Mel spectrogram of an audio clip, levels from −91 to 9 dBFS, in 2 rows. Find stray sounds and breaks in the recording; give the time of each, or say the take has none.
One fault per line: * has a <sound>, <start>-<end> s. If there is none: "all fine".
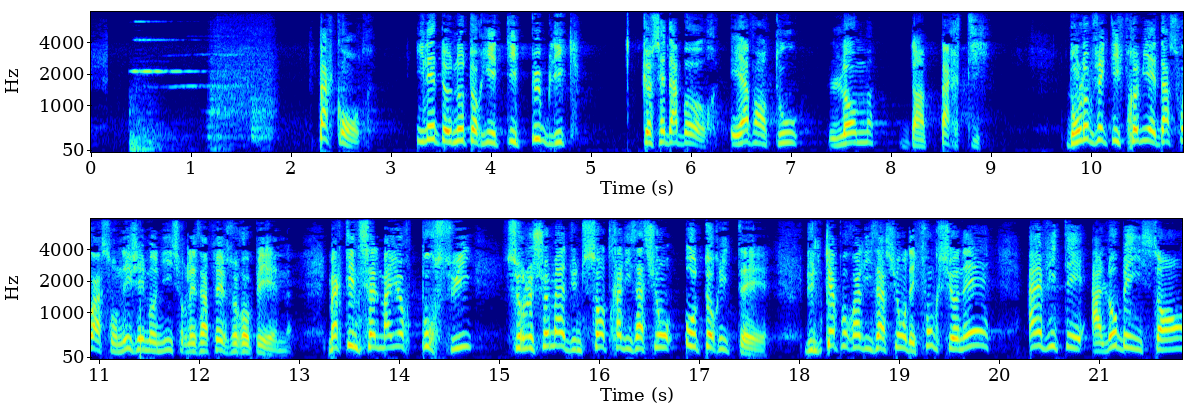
* has a squeak, 0.4-1.9 s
